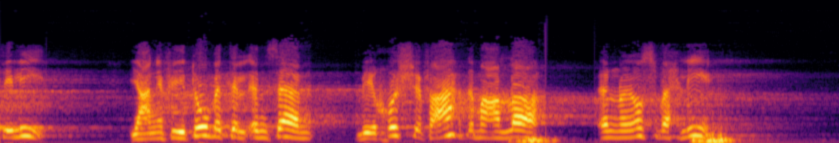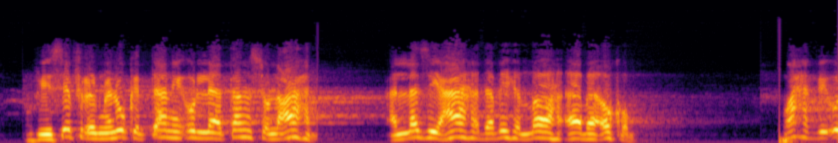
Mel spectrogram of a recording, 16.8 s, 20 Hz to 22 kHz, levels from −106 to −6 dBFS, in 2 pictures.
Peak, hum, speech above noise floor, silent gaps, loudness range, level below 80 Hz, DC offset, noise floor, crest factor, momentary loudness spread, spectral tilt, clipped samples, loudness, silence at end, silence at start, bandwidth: -2 dBFS; none; 53 dB; none; 4 LU; -42 dBFS; under 0.1%; -69 dBFS; 16 dB; 10 LU; -10 dB/octave; under 0.1%; -17 LUFS; 0 s; 0 s; 5.8 kHz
